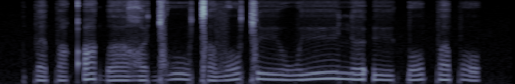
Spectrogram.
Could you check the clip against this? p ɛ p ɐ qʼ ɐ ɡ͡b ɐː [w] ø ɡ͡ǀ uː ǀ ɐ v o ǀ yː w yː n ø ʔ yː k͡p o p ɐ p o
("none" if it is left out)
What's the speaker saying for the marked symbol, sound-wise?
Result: ʁ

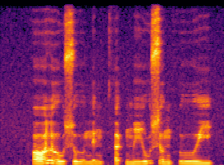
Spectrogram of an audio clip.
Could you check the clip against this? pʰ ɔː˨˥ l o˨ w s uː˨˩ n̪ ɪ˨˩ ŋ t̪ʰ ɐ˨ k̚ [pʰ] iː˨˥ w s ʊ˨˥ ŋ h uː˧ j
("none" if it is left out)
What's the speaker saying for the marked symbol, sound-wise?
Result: m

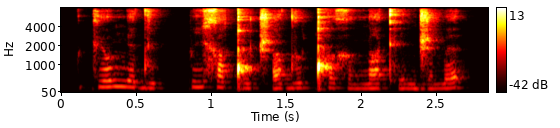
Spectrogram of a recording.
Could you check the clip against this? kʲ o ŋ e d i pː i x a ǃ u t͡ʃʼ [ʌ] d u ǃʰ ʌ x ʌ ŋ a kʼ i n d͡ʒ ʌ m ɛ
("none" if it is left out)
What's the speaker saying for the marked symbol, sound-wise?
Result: a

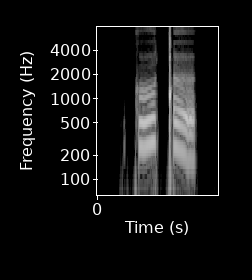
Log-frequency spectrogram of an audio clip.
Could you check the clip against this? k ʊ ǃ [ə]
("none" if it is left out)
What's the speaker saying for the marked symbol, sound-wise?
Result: ə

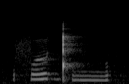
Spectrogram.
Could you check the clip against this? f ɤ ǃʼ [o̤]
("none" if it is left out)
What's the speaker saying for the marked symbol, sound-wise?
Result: o̤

